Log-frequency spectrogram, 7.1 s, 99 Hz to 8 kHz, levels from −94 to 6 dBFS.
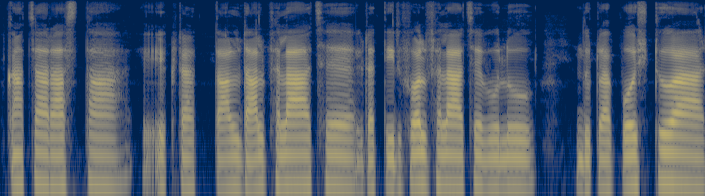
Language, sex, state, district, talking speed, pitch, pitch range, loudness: Bengali, male, West Bengal, Purulia, 135 wpm, 120 Hz, 115-125 Hz, -24 LUFS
